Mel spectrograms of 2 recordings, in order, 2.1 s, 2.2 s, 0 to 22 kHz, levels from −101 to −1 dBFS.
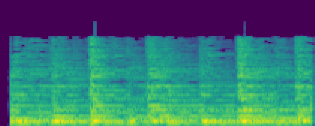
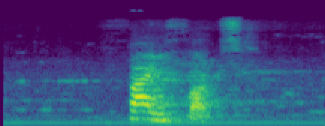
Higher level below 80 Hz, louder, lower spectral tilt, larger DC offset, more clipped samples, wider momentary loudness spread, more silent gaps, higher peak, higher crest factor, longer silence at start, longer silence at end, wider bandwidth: first, -44 dBFS vs -68 dBFS; first, -14 LUFS vs -17 LUFS; first, -7.5 dB/octave vs -5.5 dB/octave; neither; neither; second, 3 LU vs 24 LU; neither; about the same, 0 dBFS vs -2 dBFS; second, 14 dB vs 20 dB; second, 0.05 s vs 0.85 s; second, 0 s vs 0.6 s; second, 6.8 kHz vs 12 kHz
